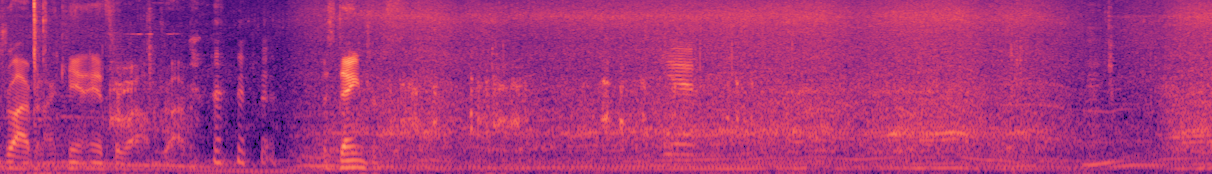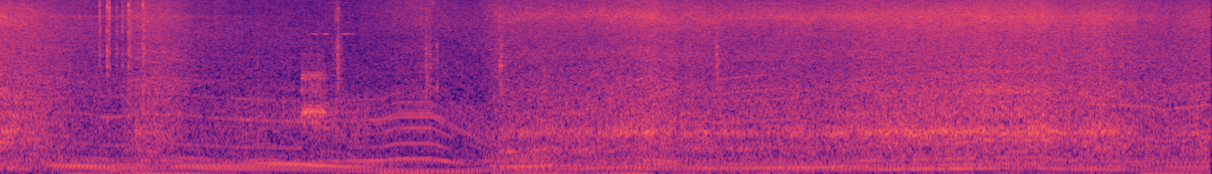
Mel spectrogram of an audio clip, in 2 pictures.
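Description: A car engine hums and revs as a vehicle drives along.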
